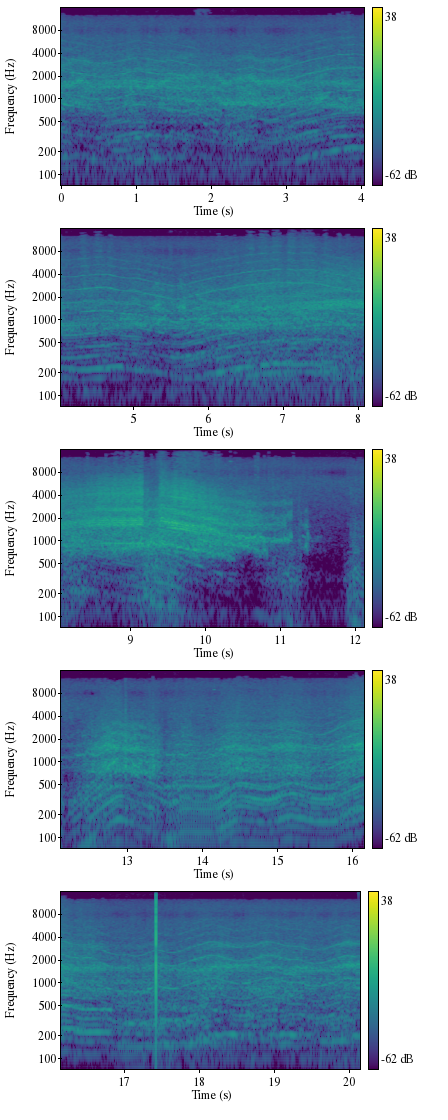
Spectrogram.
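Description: A car engine roars and revs up and down through gear changes.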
